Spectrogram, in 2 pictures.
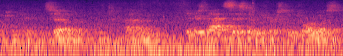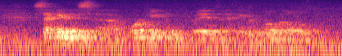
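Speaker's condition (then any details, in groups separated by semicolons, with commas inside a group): No condition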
